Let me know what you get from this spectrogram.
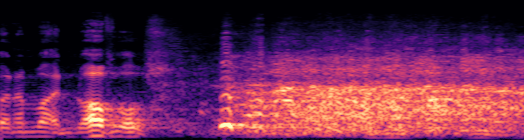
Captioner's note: laughter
